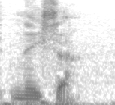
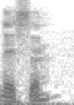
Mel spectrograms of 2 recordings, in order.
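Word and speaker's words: Neser: You know, we've been really excited by what we've seen from Jai Richardson for a few years now, and Michael Nesser, I'm really excited for him. He's worked his backside off. – The pronunciation is Nisa. Not Nessa, Nisa.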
